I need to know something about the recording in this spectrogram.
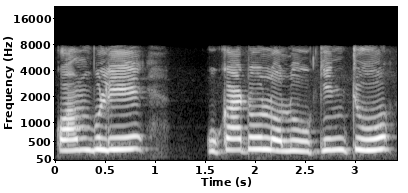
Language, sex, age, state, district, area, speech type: Assamese, female, 45-60, Assam, Morigaon, rural, spontaneous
